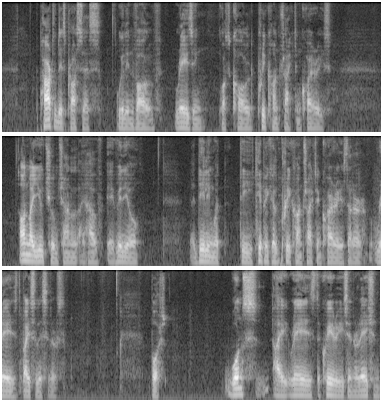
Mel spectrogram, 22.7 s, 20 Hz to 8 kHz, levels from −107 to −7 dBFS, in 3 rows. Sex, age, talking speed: male, 60-79, 100 wpm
